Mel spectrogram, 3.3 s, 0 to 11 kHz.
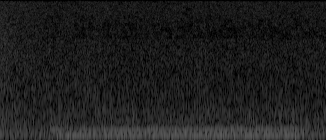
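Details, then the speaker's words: Roughly 25-year-old submersible basement effluent pump: a low, steady hum for about 2.5 s with no water moving. The pump tries but fails to pump and shuts off on its thermal protection after a few minutes; the failed pump was replaced. "it would do that for a few minutes and then it would um stop because it thermally protected so basically the pump would heat up and turn off um I found out that pump was no good and I replaced it with this pump"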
